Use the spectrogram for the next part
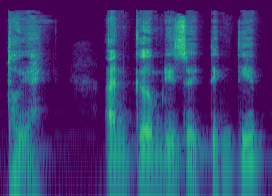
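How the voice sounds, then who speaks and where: A man's voice: lowish voice, big pitch swings, a little fast, husky, faint music behind. A man doing a worried village wife. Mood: soothing. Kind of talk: audiobook character voice.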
